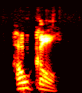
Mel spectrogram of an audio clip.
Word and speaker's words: Hochul: Well, how do you pronounce the new governor's last name? Is it Hochul? – Hochul.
